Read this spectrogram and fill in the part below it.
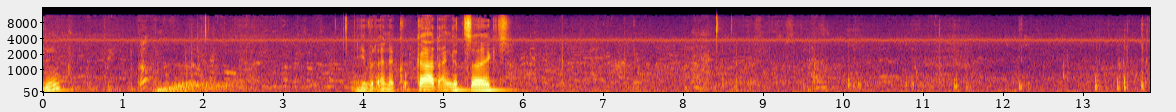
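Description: Hands and feet thud and scrape against wooden walls during a climb.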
